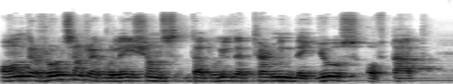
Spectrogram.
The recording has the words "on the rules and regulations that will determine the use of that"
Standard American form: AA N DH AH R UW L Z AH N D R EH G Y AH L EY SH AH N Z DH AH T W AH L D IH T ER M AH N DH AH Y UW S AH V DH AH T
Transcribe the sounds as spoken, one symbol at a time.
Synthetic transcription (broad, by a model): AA N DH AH R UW L S AH N D R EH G Y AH L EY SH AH N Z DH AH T W AH L D IH T ER M AH N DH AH Y UW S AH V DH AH T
